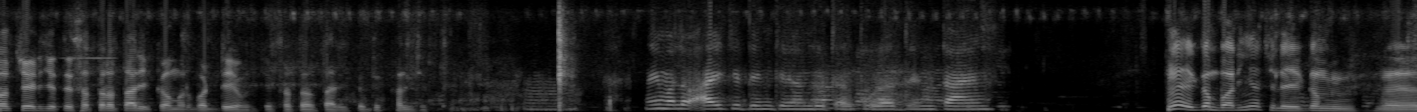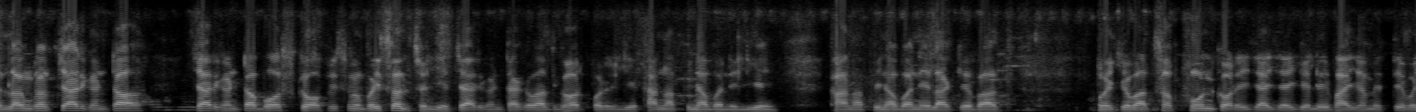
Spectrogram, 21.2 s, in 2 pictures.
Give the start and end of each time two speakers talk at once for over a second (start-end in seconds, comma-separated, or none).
none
